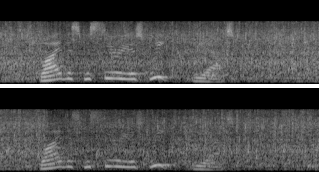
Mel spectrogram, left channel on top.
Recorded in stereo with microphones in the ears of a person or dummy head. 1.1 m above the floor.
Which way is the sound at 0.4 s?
25° left (ahead or behind).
